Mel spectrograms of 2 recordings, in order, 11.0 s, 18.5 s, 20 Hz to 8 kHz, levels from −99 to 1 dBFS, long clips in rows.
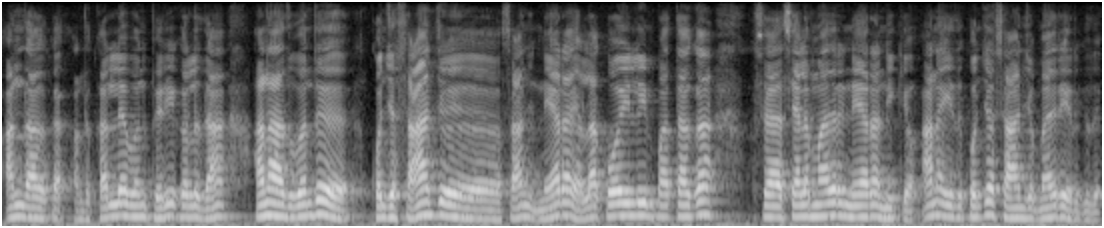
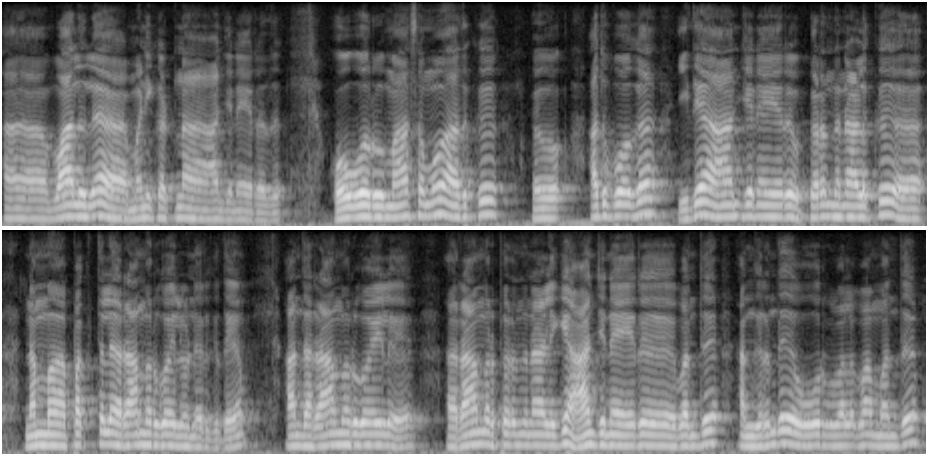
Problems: none marked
